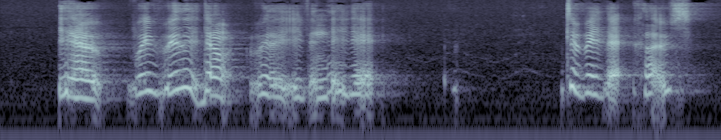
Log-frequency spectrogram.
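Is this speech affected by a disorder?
Yes: spinal muscular atrophy type 2.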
